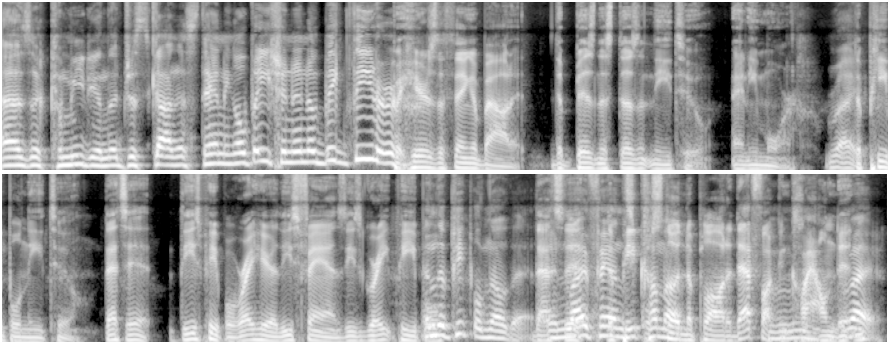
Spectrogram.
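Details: Adult man speaking; normal speech.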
